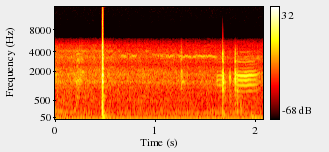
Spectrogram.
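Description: Steady riding noise of a scooter on the road, broken by one sharp knock about half a second in and a smaller click with a brief squeak near the end.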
